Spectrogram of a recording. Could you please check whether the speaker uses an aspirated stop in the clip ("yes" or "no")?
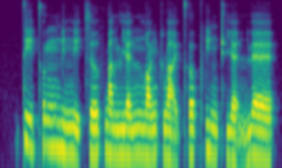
yes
